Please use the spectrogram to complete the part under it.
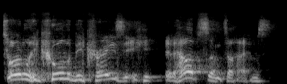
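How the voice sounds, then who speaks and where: A man's voice: high voice, lively intonation, normal speed. Man musing in casual chat. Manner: thoughtful, hedging, repeats words as he builds a point. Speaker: podcast co-host.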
